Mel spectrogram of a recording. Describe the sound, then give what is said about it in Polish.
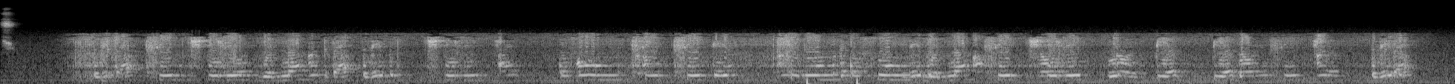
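Two shortwave numbers stations, one German and one Czech, overlap and jam each other in a 1990s recording, their thin, band-limited voices reading at once over a steady hiss, continuous and fairly loud throughout. “Bywa też i tak, że stacje numeryczne zagłuszają się nawzajem.”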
